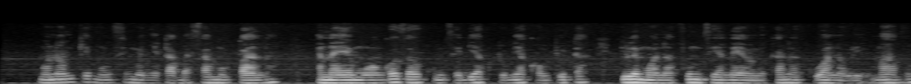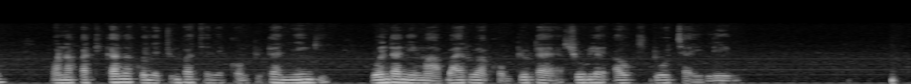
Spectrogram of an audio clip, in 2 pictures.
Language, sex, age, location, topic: Swahili, male, 18-24, Nairobi, education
